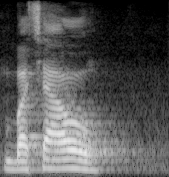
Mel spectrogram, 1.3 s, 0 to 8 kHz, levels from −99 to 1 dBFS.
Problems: none marked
